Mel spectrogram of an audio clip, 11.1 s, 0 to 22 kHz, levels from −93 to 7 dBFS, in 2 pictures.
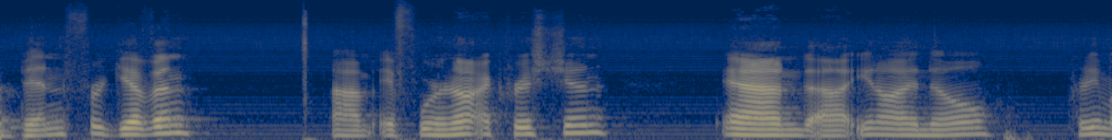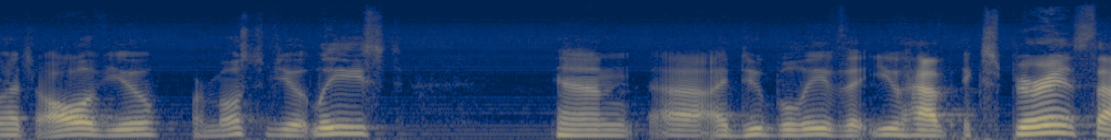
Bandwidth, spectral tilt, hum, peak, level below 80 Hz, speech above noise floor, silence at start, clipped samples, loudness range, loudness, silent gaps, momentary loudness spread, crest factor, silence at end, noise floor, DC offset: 18.5 kHz; -7 dB/octave; none; -10 dBFS; -62 dBFS; 34 dB; 0 s; under 0.1%; 3 LU; -30 LUFS; none; 11 LU; 20 dB; 0 s; -63 dBFS; under 0.1%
